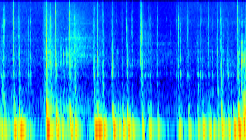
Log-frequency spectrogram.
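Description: Code being typed on a computer keyboard: quick, uneven clatter of keystrokes with occasional heavier taps, close and clear, with no talking.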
